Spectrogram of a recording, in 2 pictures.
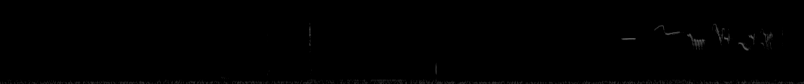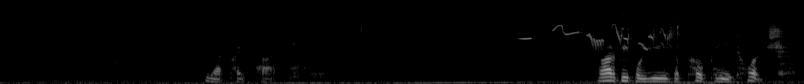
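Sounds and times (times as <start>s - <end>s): faint clicks: 0.8s - 3.3s, 7.7s - 13.2s
songbird singing: 5.8s - 16.0s.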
